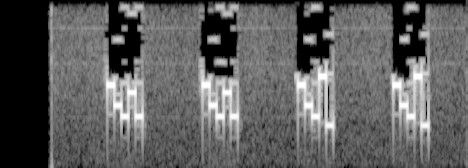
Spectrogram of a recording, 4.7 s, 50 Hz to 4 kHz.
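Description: Five-tone selective call (ZVEI), heard as quick runs of five tones, tones of about 70 ms. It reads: 85373 85373 85391 85391
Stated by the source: ZVEI five-tone call 85381, received on SDR.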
